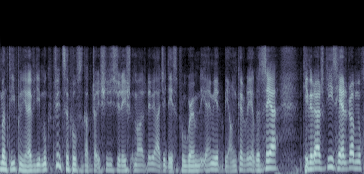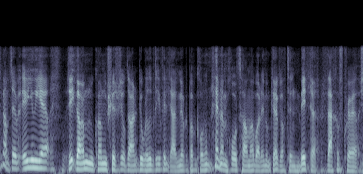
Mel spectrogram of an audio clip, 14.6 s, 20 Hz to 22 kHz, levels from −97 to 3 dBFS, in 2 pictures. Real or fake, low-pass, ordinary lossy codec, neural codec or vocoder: fake; 7.2 kHz; none; codec, 16 kHz in and 24 kHz out, 0.4 kbps, LongCat-Audio-Codec, four codebook decoder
